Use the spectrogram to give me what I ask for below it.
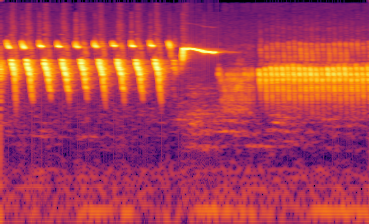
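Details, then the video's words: Male Belgian canary singing to his female: a run of about nine repeated downward-sweeping notes, then a thin high whistle and a fast buzzy trill. "Canta muito este Canário Belga para sua Fêmea - Canary Singing"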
